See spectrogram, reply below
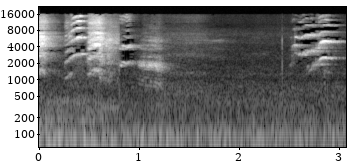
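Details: Rainbow lorikeets in mating season, noisier than usual as they perform their mating dance; a few sharp, high screeches with falling harmonic sweeps, a quiet pause, then one more shrill call near the end.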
